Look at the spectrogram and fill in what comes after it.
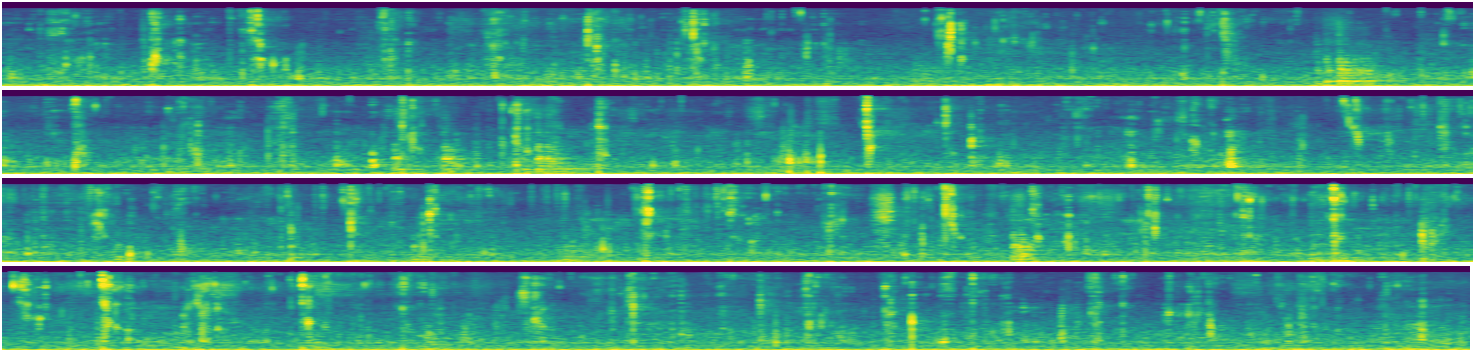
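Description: Close-miked eating sounds: chewing with wet mouth clicks and smacks as rice and curry are eaten by hand, and fingers squishing rice against a steel plate. Many small clicks run throughout over a faint steady hum.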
